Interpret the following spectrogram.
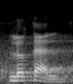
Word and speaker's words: l'hôtel: Okay, so here we use L apostrophe, we pronounce it together, l'hôtel, we pronounce it L'hôtel, that means hotel.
